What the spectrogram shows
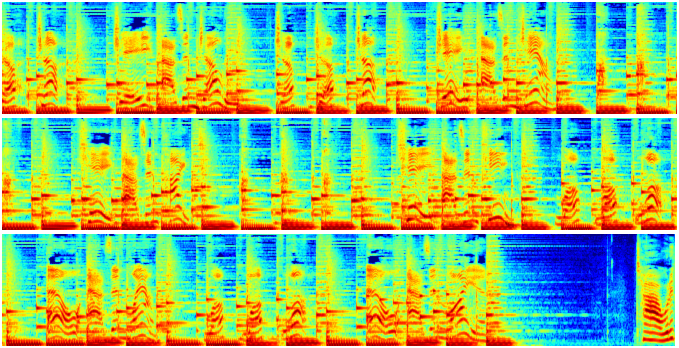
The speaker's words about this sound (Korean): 다시 한번 챈트 불러볼 텐데요. 반주 나가면 우리 친구들은 친구들이 좋아하는 단어 쏙쏙쏙 넣어서 신나게 불러보세요.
